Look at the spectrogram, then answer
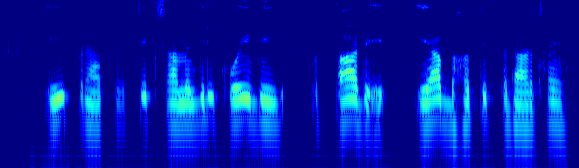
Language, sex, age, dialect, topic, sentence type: Hindi, male, 18-24, Awadhi Bundeli, agriculture, statement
